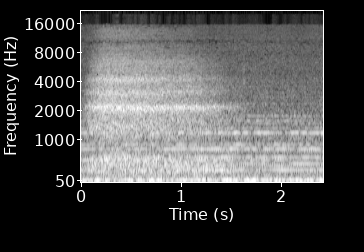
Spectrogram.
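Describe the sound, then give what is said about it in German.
A deep inhale through the nose during a guided breathing exercise, heard as a soft, steady, airy hiss that runs for about two seconds and eases off slightly toward the end. “Atme tief durch deine Nase ein”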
